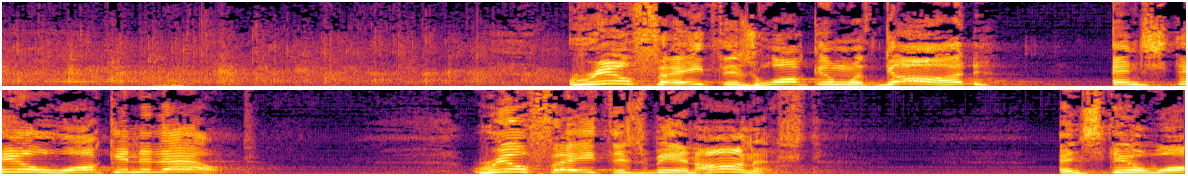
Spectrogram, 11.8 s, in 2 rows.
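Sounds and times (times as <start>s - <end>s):
audience clapping: 0.0s - 3.1s
speech: 2.8s - 5.0s, 5.6s - 7.2s, 8.3s - 10.0s, 11.2s - 11.8s.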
